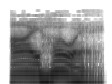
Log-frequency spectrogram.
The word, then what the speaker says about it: Aihole: Aihole, pronounced I-ho-a, also referred to as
